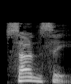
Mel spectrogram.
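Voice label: "sonsy", British English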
